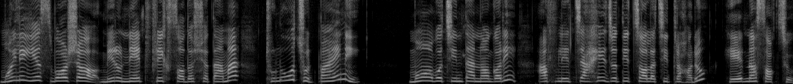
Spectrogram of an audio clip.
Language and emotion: Nepali, happy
